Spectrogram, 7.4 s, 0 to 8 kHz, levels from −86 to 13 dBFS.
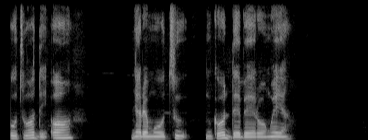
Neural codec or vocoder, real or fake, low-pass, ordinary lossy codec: none; real; none; none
